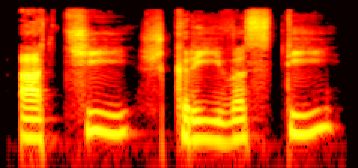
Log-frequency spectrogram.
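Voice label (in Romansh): A tgi scrivas ti, Rätoromanische Hörprobe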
